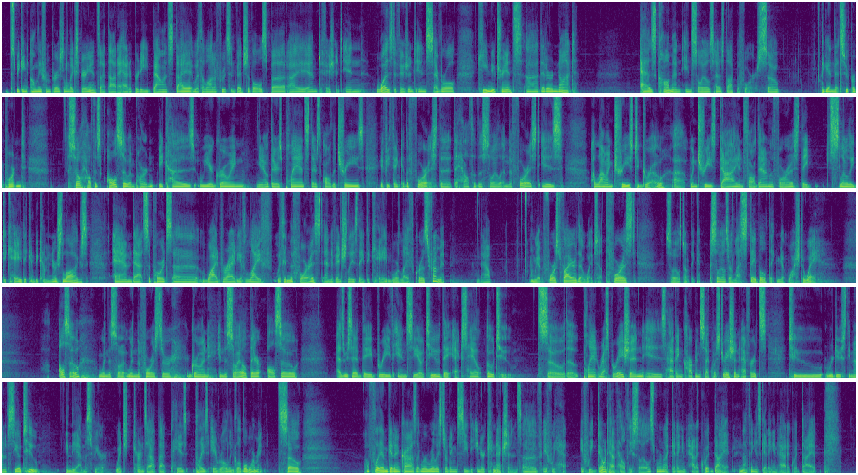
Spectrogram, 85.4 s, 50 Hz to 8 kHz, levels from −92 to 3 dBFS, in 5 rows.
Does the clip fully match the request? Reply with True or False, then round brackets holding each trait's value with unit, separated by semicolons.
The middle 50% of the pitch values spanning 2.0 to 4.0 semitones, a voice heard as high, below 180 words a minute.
False (3.2 semitones; 95 Hz; 165 wpm)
